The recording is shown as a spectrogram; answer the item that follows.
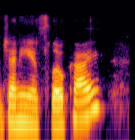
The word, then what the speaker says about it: Genius Loci: How do you pronounce it? – We would probably pronounce it Genius Loci.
